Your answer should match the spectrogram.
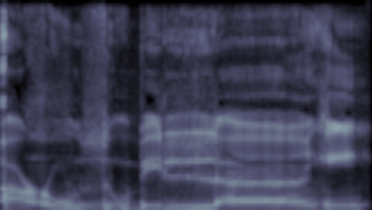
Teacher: شدت نہیں لے کر کے آئیں گے، لام میں شدت نہیں ہے، صفت توسط ہے، اس کو اس طرح سے پڑھیں گے آپ اعوذ باللہ.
